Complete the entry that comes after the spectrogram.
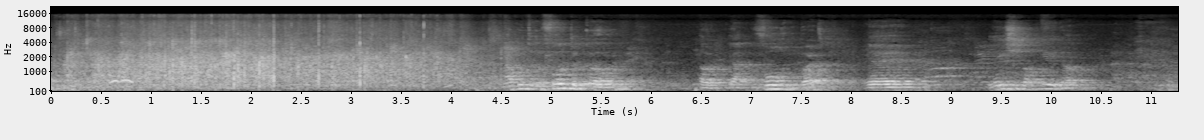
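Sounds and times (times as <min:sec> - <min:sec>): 
audience applause: 0:00.0 - 0:04.9
speech: 0:05.0 - 0:05.9, 0:07.2 - 0:10.4
laughter: 0:10.5 - 0:11.2.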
